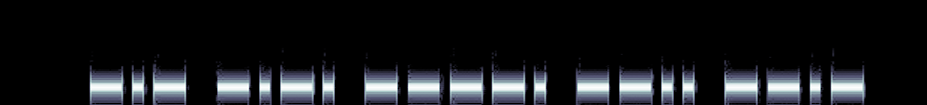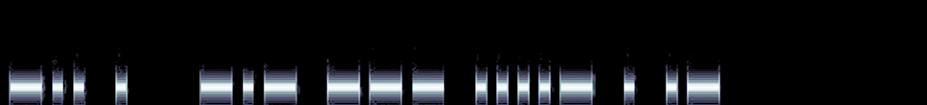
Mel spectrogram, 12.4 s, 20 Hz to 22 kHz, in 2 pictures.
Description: Morse code, heard as a keyed tone, about 17 wpm, 700 Hz. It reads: KC9ZQ DE KO4EA
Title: USA Callsign DE Callsign - 5 Characters - 17wpm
